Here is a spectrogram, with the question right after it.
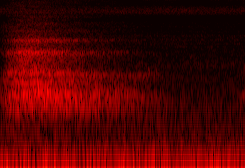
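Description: A single long, breathy exhale demonstrating breathing out, close and soft, fading gradually over a couple of seconds.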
